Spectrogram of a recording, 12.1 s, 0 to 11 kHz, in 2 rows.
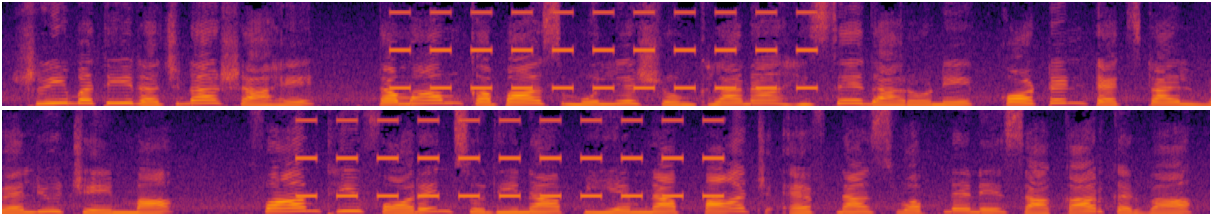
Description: Beep code, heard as beeps from a small speaker, played twice, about 1950 Hz, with speech in Gujarati. 11 short. In AMI BIOS tables: cache memory error.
